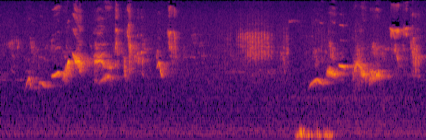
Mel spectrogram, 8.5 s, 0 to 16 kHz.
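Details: Morning birdsong recorded 3 June 2015 at Šilo on Krk, Croatia: bright whistled and chirping phrases from more than one bird, a short pause near the middle, and a brief low thump at about six seconds.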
